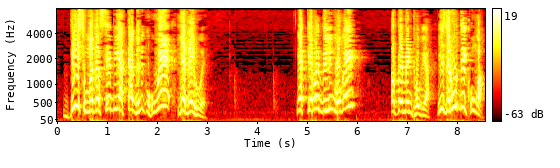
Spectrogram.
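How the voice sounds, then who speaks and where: A man's voice: very high voice, a bit bright. A man speaking as a guest on a TV news debate, emphatic and rhetorical, repeating his points for force. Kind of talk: heated TV debate argument.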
